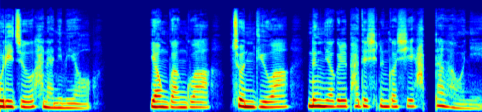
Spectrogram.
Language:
Korean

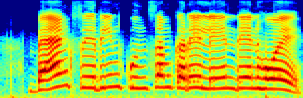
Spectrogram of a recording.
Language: Magahi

